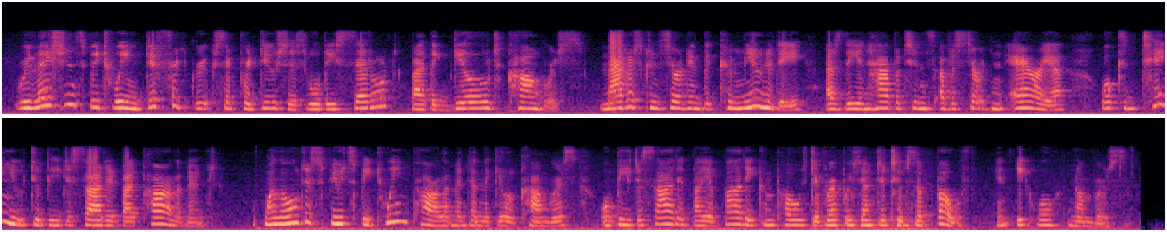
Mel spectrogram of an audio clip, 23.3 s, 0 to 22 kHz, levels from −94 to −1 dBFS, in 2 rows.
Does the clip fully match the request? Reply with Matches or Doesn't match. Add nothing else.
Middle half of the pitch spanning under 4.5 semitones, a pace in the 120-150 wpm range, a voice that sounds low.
Doesn't match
